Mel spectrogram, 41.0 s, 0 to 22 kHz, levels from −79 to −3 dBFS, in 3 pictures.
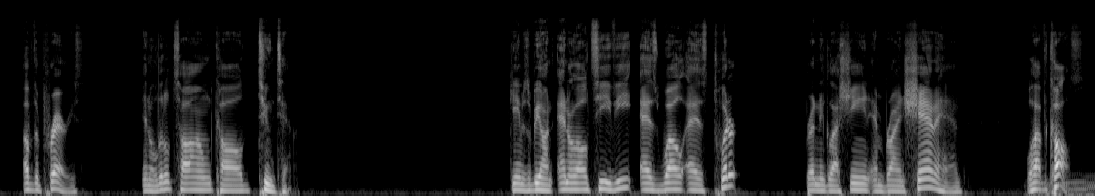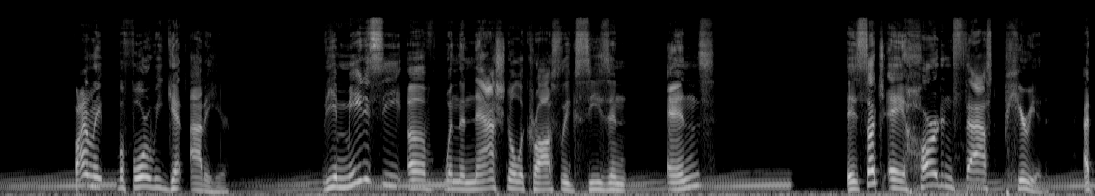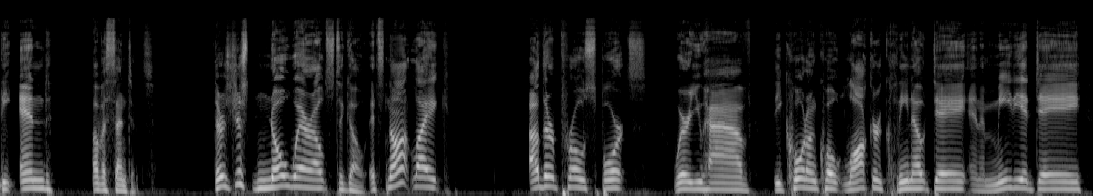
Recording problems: low rumble; faint; from 13 to 27 s; 20 dB below the speech

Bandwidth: 14.5 kHz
